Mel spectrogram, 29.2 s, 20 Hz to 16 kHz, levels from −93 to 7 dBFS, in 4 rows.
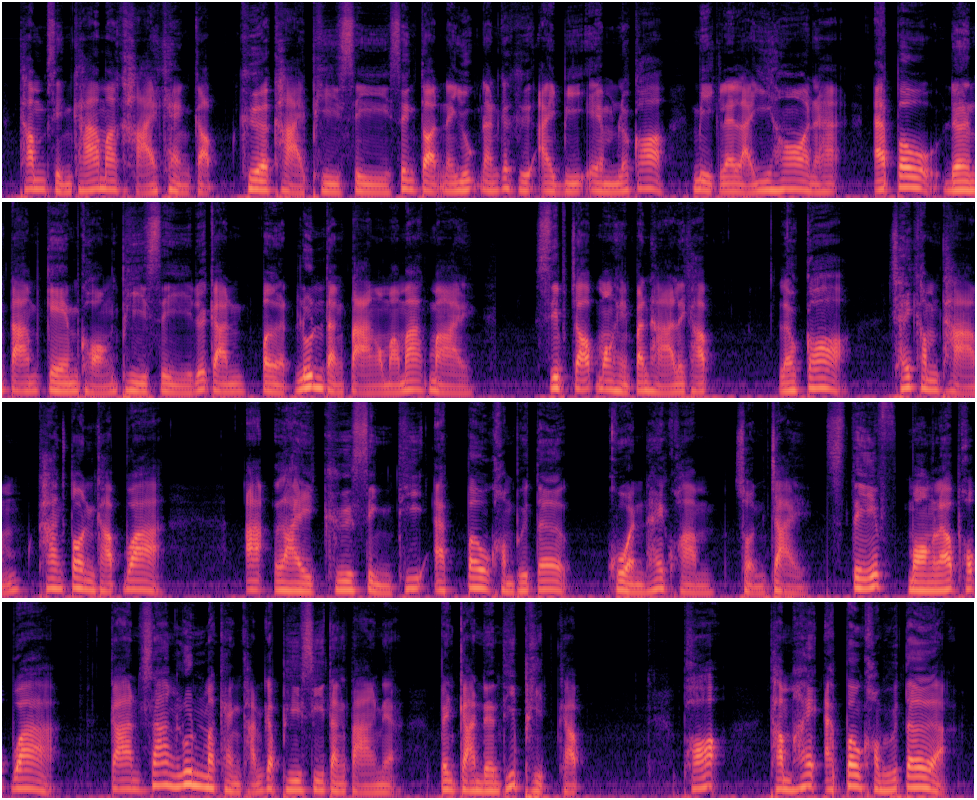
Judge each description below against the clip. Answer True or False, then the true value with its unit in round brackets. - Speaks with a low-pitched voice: True (115 Hz)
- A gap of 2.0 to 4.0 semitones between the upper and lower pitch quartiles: False (4.7 semitones)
